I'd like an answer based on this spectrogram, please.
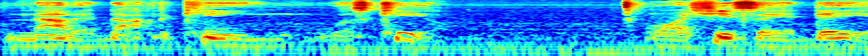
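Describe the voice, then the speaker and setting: With ordinary pitch variation, a man speaks at a fairly slow speed. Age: 50s. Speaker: worker justice organization staff member. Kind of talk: interview testimony.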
